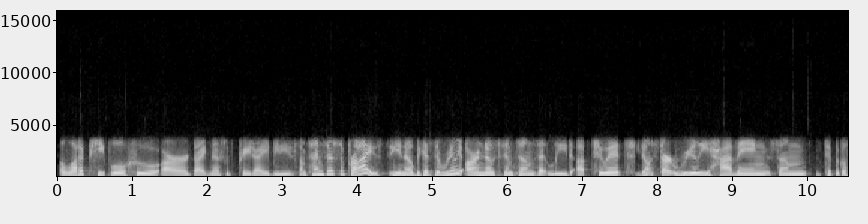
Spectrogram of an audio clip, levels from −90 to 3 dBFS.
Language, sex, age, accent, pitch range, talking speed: English, female, 30-49, American, 175-215 Hz, 180 wpm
